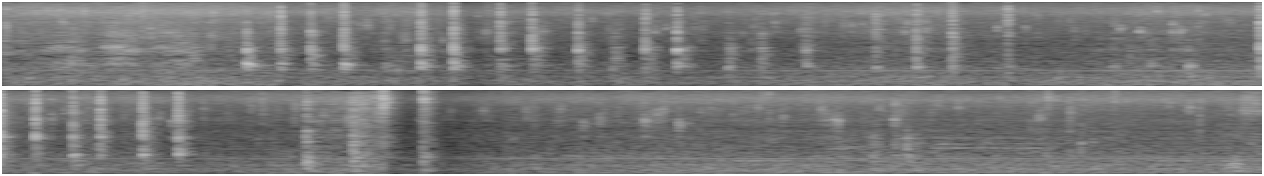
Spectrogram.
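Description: Garlic and onions sizzle and crackle in an aluminium pan for tomato sauce, a steady frying hiss with bursts of sharp pops and spatula clicks, fairly close and without talk.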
